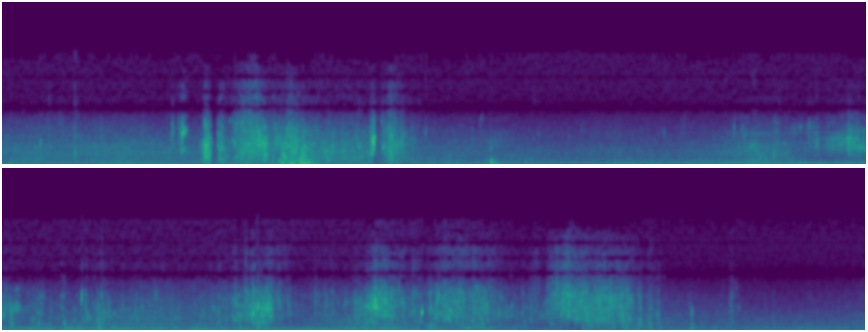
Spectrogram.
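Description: Small waves lap and splash against something nearby.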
